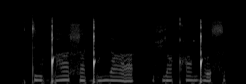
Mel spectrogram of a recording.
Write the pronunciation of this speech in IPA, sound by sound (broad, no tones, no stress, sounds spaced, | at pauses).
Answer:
t i w ɡ͡ǃ aː ɬ a ɡ͡ǃ o ɲ aː | f j ɤ qʰ o w ŋ͡ǃ ɤ s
